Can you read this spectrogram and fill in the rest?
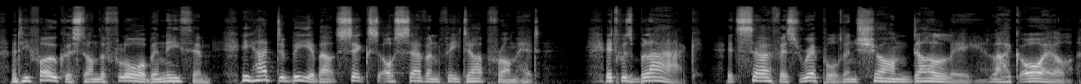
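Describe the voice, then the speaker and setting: A man reading a horror novel as a dramatic audiobook, measured and expressive in his delivery. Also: medium pitch. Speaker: author and narrator reading own novel.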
